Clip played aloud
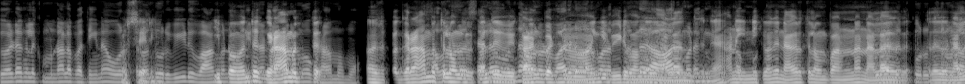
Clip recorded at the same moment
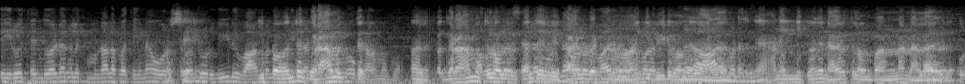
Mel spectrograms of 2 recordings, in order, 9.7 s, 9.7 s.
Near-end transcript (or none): none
